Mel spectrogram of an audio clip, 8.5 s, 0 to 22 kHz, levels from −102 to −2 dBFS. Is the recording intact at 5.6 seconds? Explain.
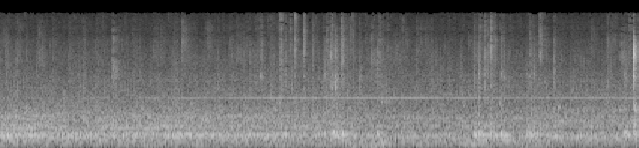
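Yes, at 5.6 s the audio is intact, with no dropout, click, distortion or other fault to be heard at that point.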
